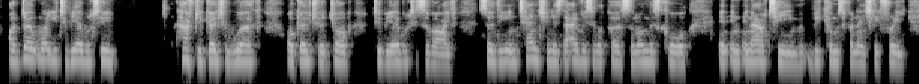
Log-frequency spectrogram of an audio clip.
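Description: The speaker sounds somewhat breathy, moving at a fairly quick pace with a monotone, flat intonation. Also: man, fairly high pitch for a man. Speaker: forex business mentor and team leader. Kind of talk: motivational training webinar. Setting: video call.

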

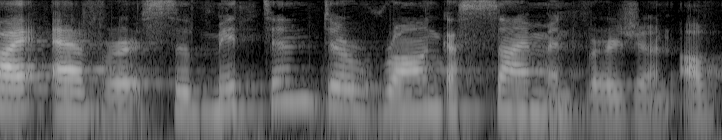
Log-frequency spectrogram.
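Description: In an Italian accent, a woman speaks at a fairly slow pace and a fairly high pitch. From Italy. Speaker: talk show host. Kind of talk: live talk show. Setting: stage with audience. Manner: animated. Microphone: headset.

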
